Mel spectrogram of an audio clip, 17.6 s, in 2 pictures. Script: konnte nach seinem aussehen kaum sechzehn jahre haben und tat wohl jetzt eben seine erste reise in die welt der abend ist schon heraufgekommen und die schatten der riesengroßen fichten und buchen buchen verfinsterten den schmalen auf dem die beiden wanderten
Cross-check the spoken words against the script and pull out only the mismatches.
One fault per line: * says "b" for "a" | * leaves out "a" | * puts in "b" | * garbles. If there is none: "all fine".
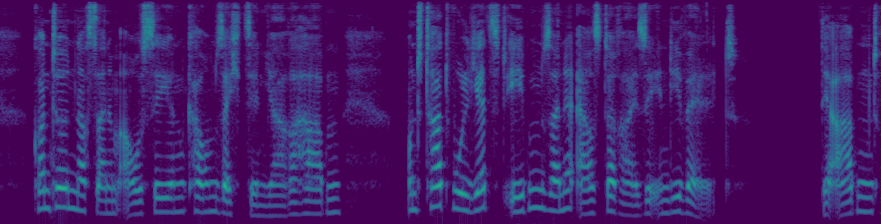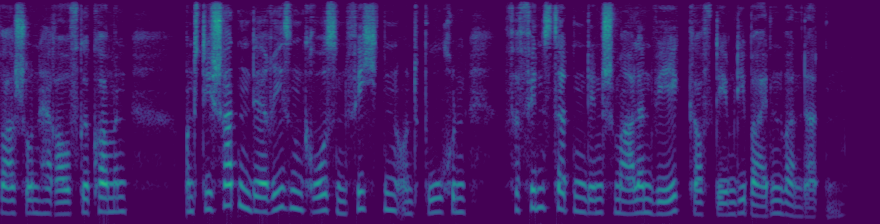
* says "war" for "ist"
* leaves out "buchen"
* puts in "weg"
